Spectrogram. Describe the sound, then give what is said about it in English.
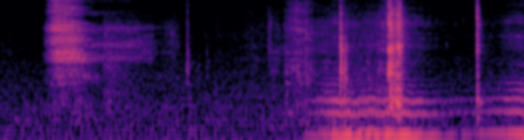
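A bee's steady, low buzz hums through the second half, preceded by a short breathy rush of air and a few sharp clicks. “It's just a bee.”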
